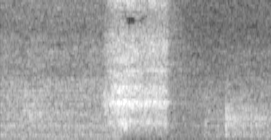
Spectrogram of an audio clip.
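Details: Short bursts of loud hiss over steady background noise from the dental air and water spray during an amalgam filling of an adult's chipped tooth at a dental clinic; dental air/water spray.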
